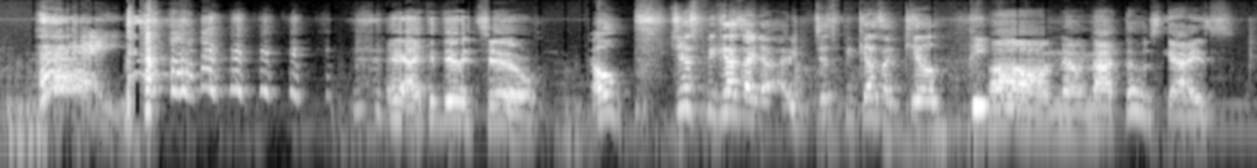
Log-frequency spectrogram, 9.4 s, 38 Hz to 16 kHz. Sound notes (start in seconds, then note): 1.0 laughs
